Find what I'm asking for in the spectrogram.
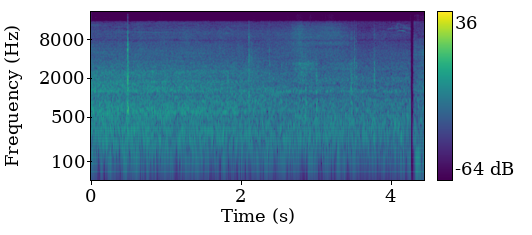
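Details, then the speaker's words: EVGA 750 Bronze power supply in a test bench PC drawing 385 watts from the wall under Heaven benchmark: steady, loud airy whoosh of the PSU fan running flat out with no letup, despite no hot air exhausting. "it's running 385 watts from the wall but the the fan in it is loud as all hell"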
